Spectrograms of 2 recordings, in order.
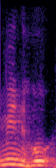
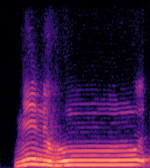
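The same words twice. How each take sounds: First: The final vowel is kept short. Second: The final vowel is drawn out long. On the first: The speaker calls it right. "tapi minhu saja" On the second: The speaker calls it wrong. "tak boleh dibaca panjang, tak boleh minhu"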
